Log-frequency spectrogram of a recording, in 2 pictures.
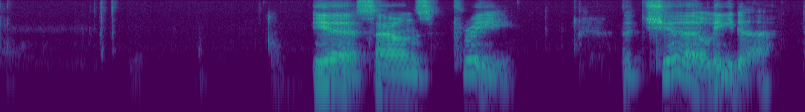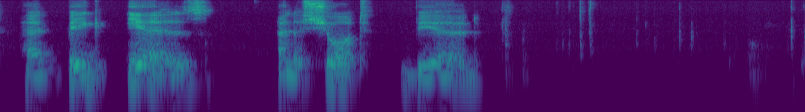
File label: Ear sounds, pronunciation of australian english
